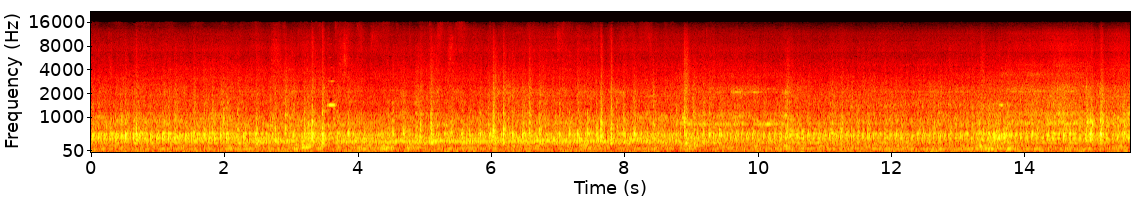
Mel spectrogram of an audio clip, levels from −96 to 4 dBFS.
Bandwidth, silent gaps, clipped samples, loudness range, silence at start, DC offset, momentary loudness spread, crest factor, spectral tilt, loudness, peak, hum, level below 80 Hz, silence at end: 16.5 kHz; none; under 0.1%; 2 LU; 0 s; under 0.1%; 5 LU; 18 dB; -5.5 dB/octave; -23 LUFS; -4 dBFS; none; -42 dBFS; 0 s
